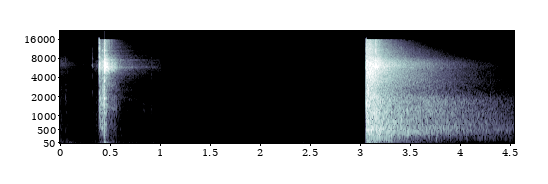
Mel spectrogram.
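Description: Two sharp gunshots from an AR-10 rifle with a 20-inch Ballistic Advantage 6.5 Creedmoor barrel at an outdoor bench. The first crack is brief and the second, about three seconds later, is loud and rings out in a long decaying echo.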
